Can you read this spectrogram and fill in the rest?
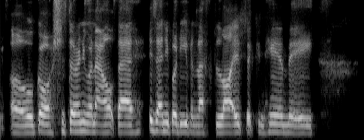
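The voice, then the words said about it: Put-on American accent. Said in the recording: “that was a great American accent? ... it was amazing”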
